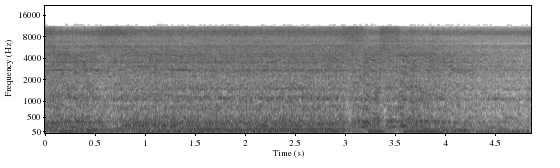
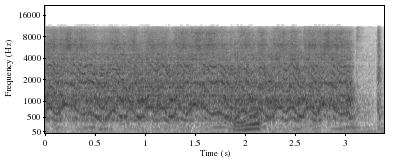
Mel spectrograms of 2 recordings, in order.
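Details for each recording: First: 440 big-block Mopar engine, first start in 23 years, run off the car: steady, even V8 idle at about four beats a second with no knocks or misses; runs well. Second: 440 big-block Mopar engine, unrun for 23 years, starter wired directly: engine spins with even compression pulses for about three seconds but never fires; cranks, no start.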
